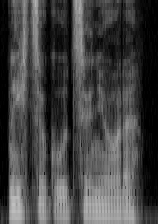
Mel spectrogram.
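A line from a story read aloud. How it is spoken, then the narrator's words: Hesitant, quiet. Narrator (German): Domingo zögerte mit der Antwort und sagte schließlich leise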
